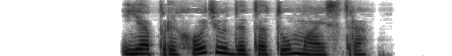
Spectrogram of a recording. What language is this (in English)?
Belarusian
